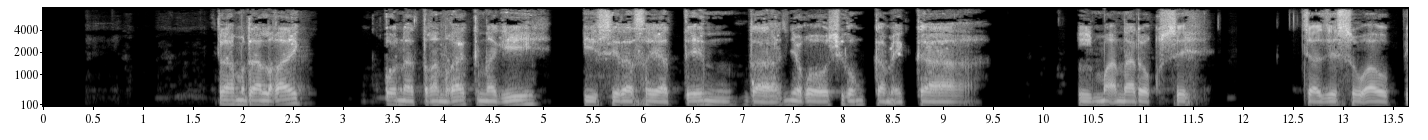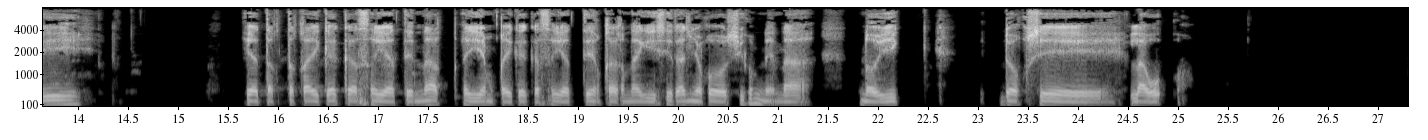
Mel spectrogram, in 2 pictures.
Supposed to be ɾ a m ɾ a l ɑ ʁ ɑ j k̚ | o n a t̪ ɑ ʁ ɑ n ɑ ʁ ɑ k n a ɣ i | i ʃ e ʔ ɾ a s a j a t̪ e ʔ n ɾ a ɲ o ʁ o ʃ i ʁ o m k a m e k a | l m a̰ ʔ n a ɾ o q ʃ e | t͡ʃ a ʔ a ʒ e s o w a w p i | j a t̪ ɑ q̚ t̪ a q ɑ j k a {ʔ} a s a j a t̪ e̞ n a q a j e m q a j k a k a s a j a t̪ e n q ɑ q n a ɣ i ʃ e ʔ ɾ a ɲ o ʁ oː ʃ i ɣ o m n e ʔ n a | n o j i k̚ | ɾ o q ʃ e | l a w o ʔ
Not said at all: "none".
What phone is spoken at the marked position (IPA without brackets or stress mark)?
k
